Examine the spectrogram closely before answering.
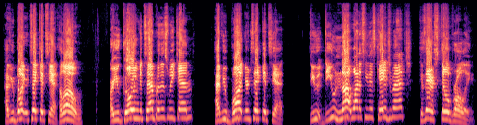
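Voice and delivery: loud, high pushy ad voice hawking tickets; mock hype pitch. Host hawking tickets to listeners in a mock loud hype voice. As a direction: sell the cage match like a pushy promo.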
